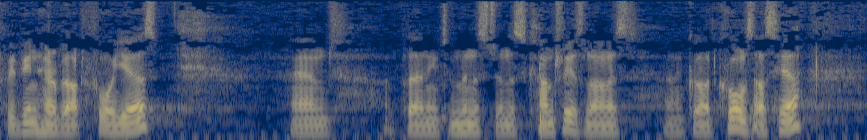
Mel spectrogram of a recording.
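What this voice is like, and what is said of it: New Zealand accent. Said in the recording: “I come from New Zealand ... trying to figure out your accent”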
